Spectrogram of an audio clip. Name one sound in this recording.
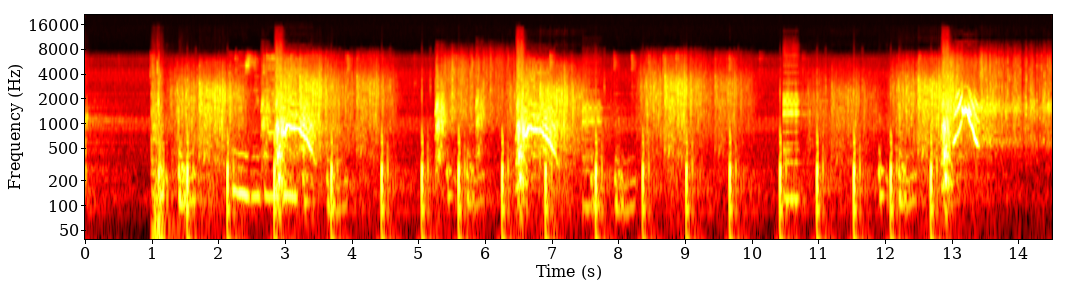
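A sword swishes and strikes again and again.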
